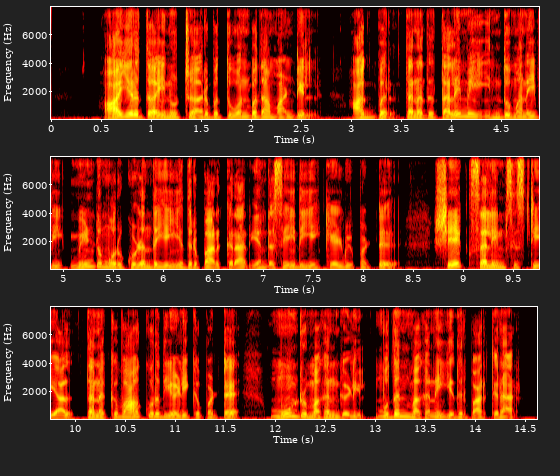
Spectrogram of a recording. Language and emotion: Tamil, neutral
